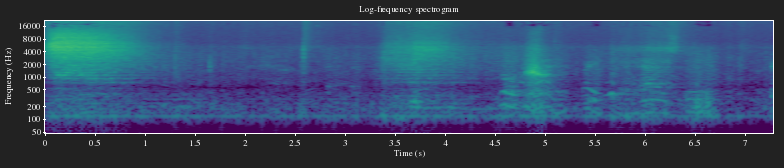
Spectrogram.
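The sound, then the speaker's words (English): A loud breathy exhale hisses out at the start and fades within a second, given as the sound of the breath of life during a Yom Teruah teaching, followed by softer breathy sounds and a quiet voice speaking. “The sound that is the breathing of life.”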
